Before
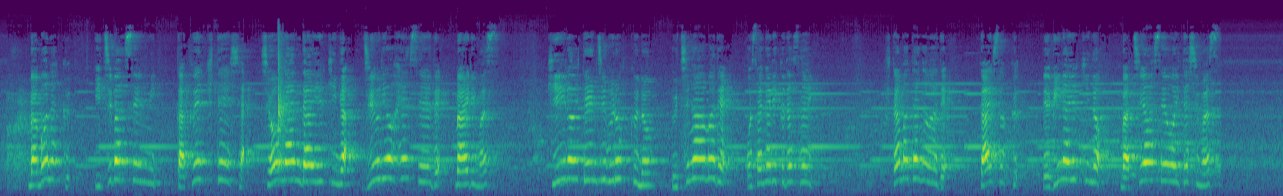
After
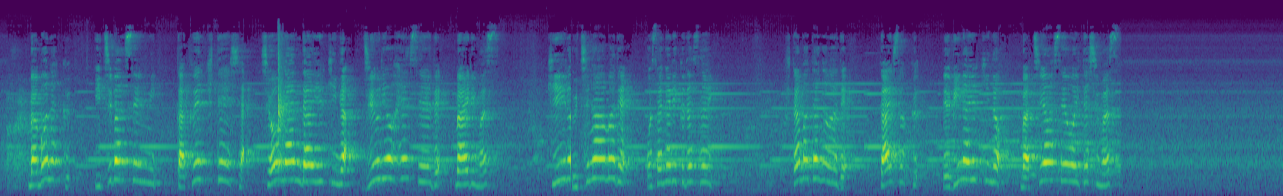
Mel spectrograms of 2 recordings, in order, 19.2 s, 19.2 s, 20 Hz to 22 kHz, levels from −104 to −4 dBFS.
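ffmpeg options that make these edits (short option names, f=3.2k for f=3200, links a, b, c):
-filter_complex "[0:a]asplit=2[a][b];[a]atrim=end=8.562[c];[b]atrim=start=10.058[d];[c][d]acrossfade=d=0.004:c1=hsin:c2=hsin"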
